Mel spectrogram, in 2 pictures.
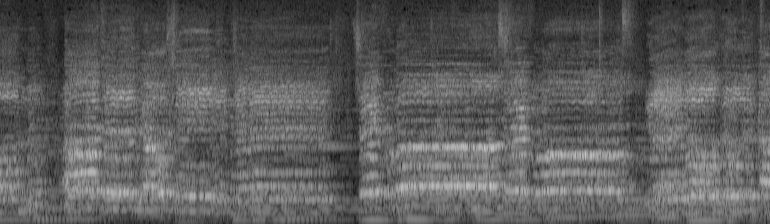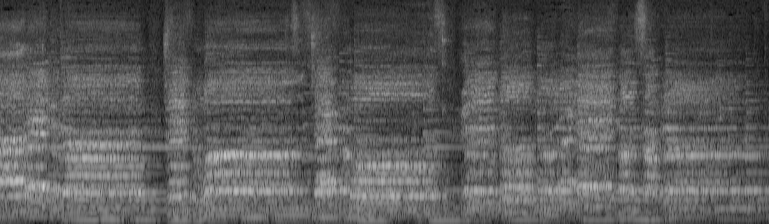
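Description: Congregation singing a hymn in unison with piano accompaniment, line by line with short breaths between phrases; the singing dies away at the very end.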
